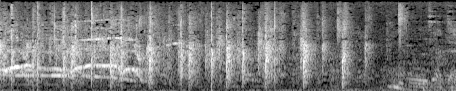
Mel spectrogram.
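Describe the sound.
An audience applauds a singer from Sweden as he is introduced, recorded on a Panasonic Walkman tape recorder: dense crackling claps that thin toward the end into separate sharp claps, with voices calling out over the start.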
